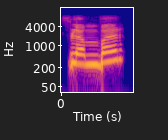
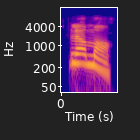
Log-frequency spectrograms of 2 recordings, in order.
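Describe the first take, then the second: First: A b sound is heard after the m. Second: No b sound is heard after the m. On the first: The speaker calls it wrong. "इसको प्लम्बर नहीं बोलते हैं" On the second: The speaker calls it right. "जो बी है उसका sound तो नहीं आएगा"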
